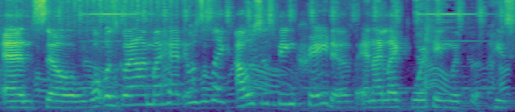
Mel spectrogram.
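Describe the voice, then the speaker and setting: Set against background music, the speaker has a Zimbabwean accent, lively intonation and a fairly quick pace. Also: woman. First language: Shona. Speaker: singer and percussionist. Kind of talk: interview.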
